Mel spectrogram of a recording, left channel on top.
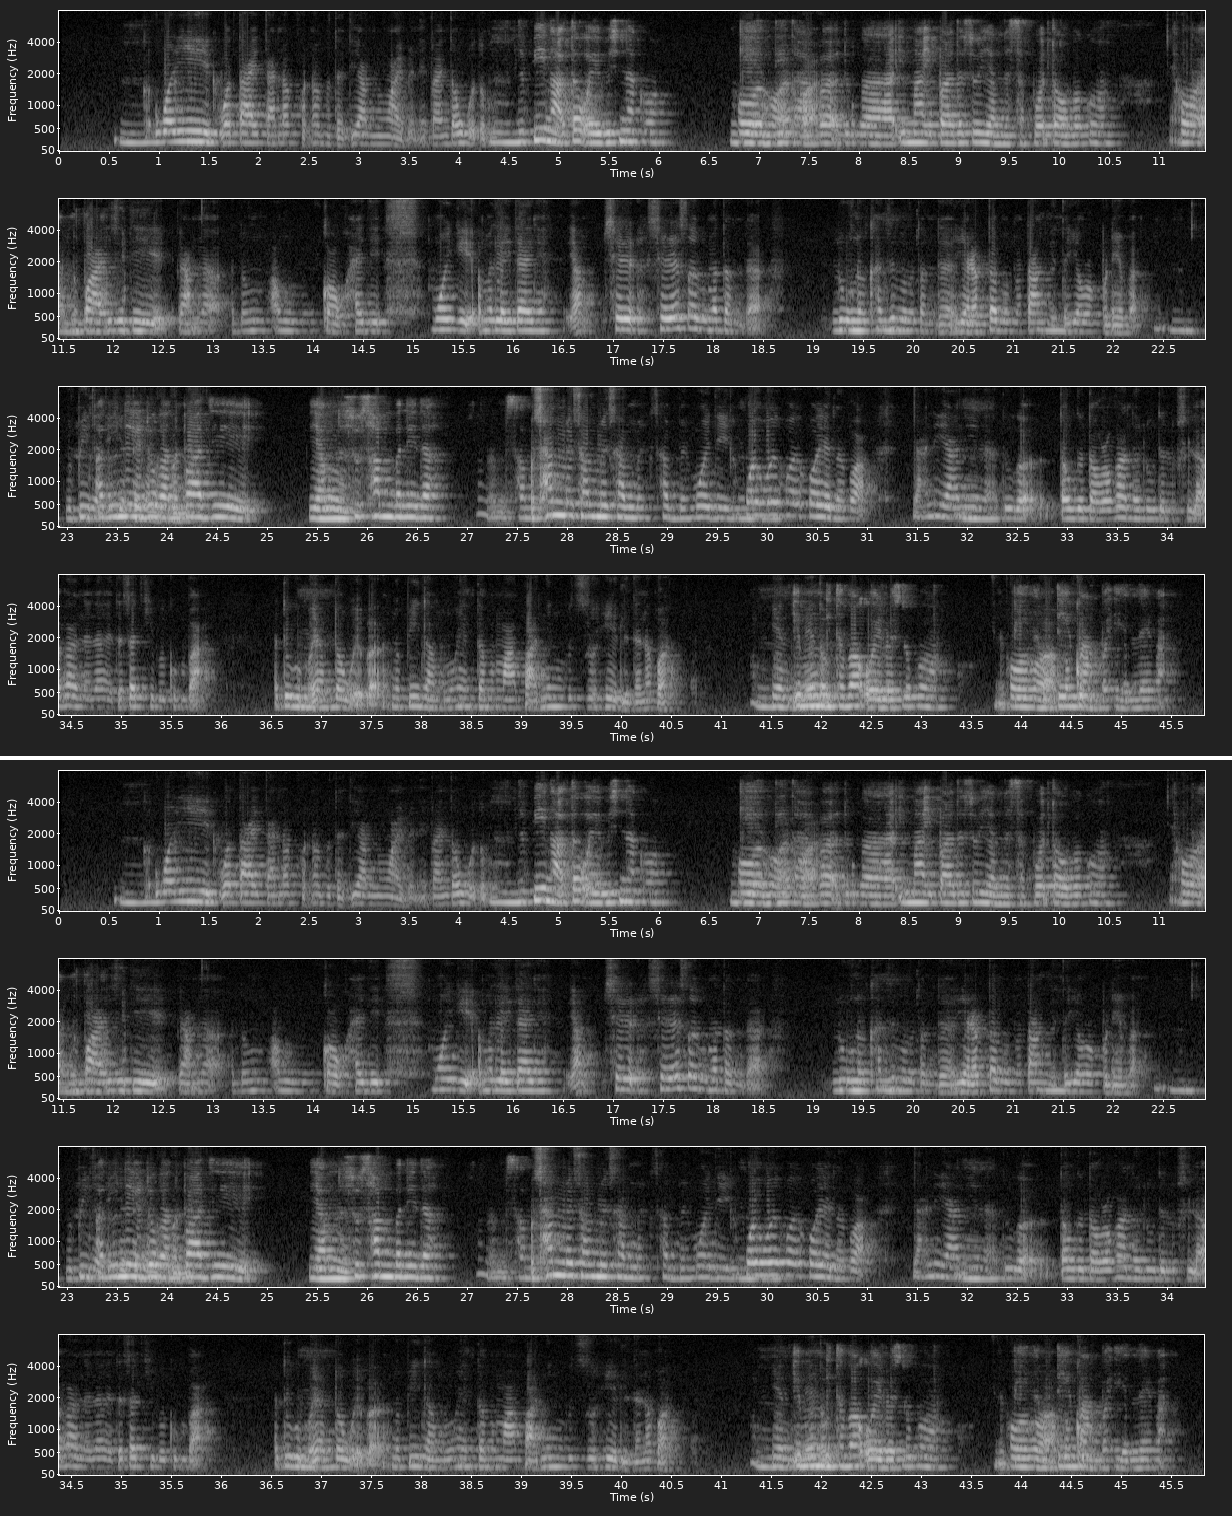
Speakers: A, on the left; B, on the left.
A: ꯎꯝ
B: ꯋꯥꯔꯤ ꯋꯥꯇꯥꯏ ꯇꯥꯟꯅ ꯈꯣꯠꯅꯕꯗꯗꯤ ꯌꯥꯝ ꯅꯨꯡꯉꯥꯏꯕꯅꯦ ꯑꯗꯨꯃꯥꯏꯟ ꯇꯧꯕꯠ
A: ꯎꯝ ꯅꯨꯄꯤ ꯉꯥꯛꯇ ꯑꯣꯏꯕꯁꯤꯅꯀꯣ
B: ꯍꯣꯏ
A: ꯒꯦꯟꯗꯤ
B: ꯍꯣꯏ
A: ꯇꯥꯕ
B: ꯍꯣꯏ
A: ꯑꯗꯨ ꯑꯗꯨꯒ ꯏꯃꯥ ꯏꯄꯥꯗꯁꯨ ꯌꯥꯝꯅ ꯁꯄꯣꯔꯠ ꯇꯧꯕꯀꯣ ꯌꯥꯝ
B: ꯍꯣꯏ
A: ꯐꯕꯅꯦꯕ
B: ꯅꯨꯄꯥ ꯍꯥꯏꯁꯤꯗꯤ ꯌꯥꯝꯅ ꯑꯗꯨꯝ ꯑꯃꯨꯛ ꯑꯃꯨꯛ ꯀꯥꯎ ꯍꯥꯏꯗꯤ ꯃꯣꯏꯒꯤ ꯑꯃ ꯂꯩꯗꯥꯏꯅꯦ ꯌꯥꯝ ꯁꯦ ꯁꯦꯔꯦꯁ ꯑꯣꯏꯕ ꯃꯇꯝꯗ ꯂꯨꯅ ꯈꯟꯖꯤꯟꯕ
A: ꯎꯝ
B: ꯃꯇꯝꯗ ꯌꯥꯔꯛꯇꯕ ꯃꯇꯥꯡ
A: ꯎꯝ
B: ꯍꯦꯛꯇ ꯌꯥꯎꯔꯛꯄꯅꯦꯕ
A: ꯎꯝ
B: ꯅꯨꯄꯤ ꯅꯗꯤ
A: ꯑꯗꯨꯅꯦ
B: ꯍꯦꯠꯇ
A: ꯑꯗꯨꯒ
B: ꯍꯦꯜꯂꯛꯄꯅꯦ
A: <unintelligible> ꯌꯥꯝꯅꯁꯨ
B: ꯎꯝ
A: ꯁꯝꯕꯅꯤꯗ <unintelligible>
B: ꯁꯝꯃꯦ ꯁꯝꯃꯦ ꯁꯝꯃꯦ ꯁꯝꯕꯦ ꯃꯣꯏꯗꯤ
A: ꯎꯝ
B: ꯍꯣꯏ ꯍꯣꯏ ꯍꯣꯏ ꯍꯣꯏꯌꯦꯅꯀꯣ ꯌꯥꯅꯤ ꯌꯥꯅꯤꯅ
A: ꯎꯝ
B: ꯑꯗꯨꯒ ꯇꯧꯗ ꯇꯧꯔꯀꯥꯟꯗ ꯂꯨꯗ ꯂꯨꯁꯤꯜꯂꯛꯑꯀꯥꯟꯗꯅ ꯍꯦꯛꯇ ꯆꯠꯈꯤꯕꯒꯨꯝꯕ ꯑꯗꯨꯒꯨꯝꯕ
A: ꯎꯝ
B: ꯌꯥꯝ ꯇꯧꯋꯦꯕ ꯅꯨꯄꯤꯅ ꯑꯃꯨꯛ ꯍꯦꯛꯇ
A: ꯎꯝ
B: ꯃꯃꯥ ꯃꯄꯥ ꯅꯤꯡꯕꯗꯨꯁꯨ ꯍꯦꯜꯂꯤꯗꯅꯀꯣ
A: ꯎꯝ
B: ꯍꯦꯟꯕꯅꯦ
A: ꯏꯃꯨꯡꯒꯤ
B: ꯑꯗꯨꯝ
A: ꯊꯕꯛ ꯑꯣꯏꯔꯁꯨꯀꯣ ꯅꯨꯄꯤꯅ
B: ꯍꯣꯏ ꯍꯣꯏ
A: ꯃꯇꯦꯡ
B: ꯃꯀꯨꯞ
A: ꯄꯥꯡꯕ ꯍꯦꯜꯂꯦꯕ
